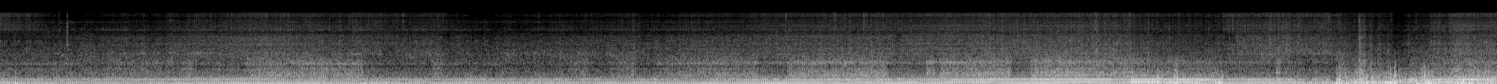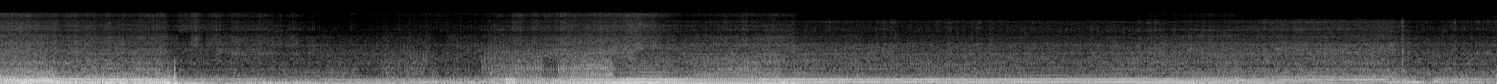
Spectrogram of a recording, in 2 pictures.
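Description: Adventure motorcycle engine running while riding a rough dirt track, its note falling and rising with throttle and gear changes about halfway through and again a few seconds later.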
